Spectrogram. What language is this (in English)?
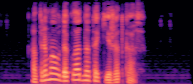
Belarusian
